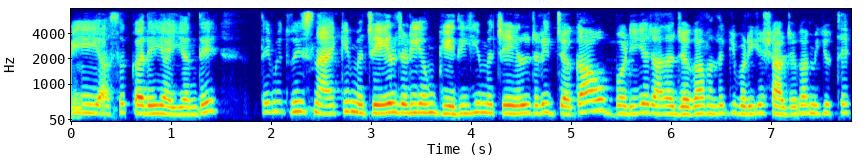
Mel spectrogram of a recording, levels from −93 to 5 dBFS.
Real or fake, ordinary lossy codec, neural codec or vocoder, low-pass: real; none; none; 7.2 kHz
